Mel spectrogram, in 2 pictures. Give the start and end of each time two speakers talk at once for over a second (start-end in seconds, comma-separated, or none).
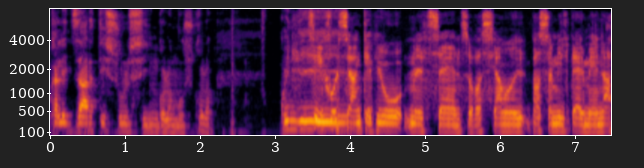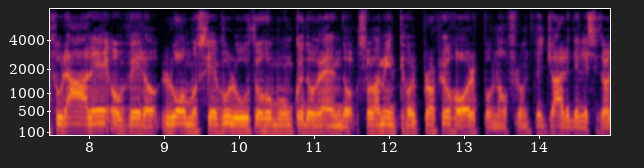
none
